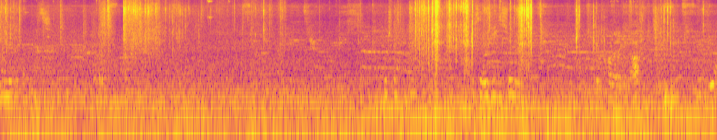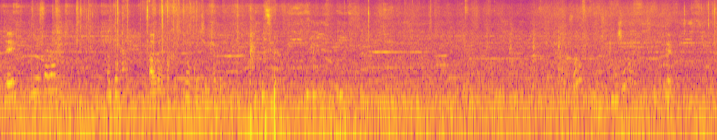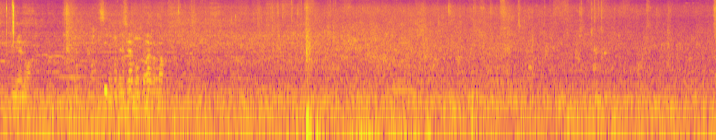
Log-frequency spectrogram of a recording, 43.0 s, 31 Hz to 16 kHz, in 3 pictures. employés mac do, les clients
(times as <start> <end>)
0.0 32.3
